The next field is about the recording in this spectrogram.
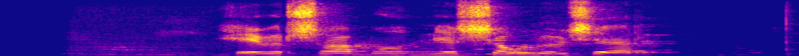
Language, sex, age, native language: Icelandic, male, 10, Icelandic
